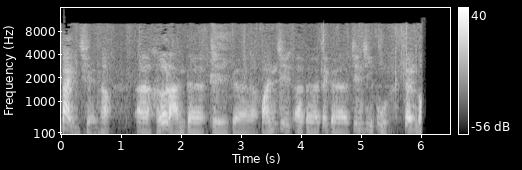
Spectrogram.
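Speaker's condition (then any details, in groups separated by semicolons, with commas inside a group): No condition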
